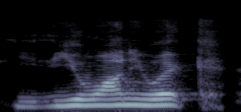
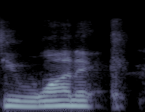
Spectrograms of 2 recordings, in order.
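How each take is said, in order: First: The name has an extra 'oo' vowel inside. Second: The name has no extra 'oo' vowel inside. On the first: The speaker calls it wrong. "So I get like" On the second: The speaker calls it right. "You don't say it. It's Ewanic"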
